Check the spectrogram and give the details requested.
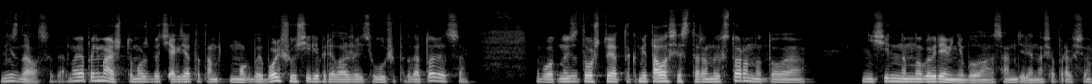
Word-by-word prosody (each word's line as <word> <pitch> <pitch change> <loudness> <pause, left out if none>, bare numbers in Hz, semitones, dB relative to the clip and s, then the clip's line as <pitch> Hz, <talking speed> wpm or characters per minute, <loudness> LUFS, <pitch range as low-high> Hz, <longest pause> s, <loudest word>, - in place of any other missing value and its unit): Не 150 +3 -4
сдался, 100 -7 -4
да. - - -14
Но 165 - -2
я 175 - +3
понимаю, 170 -6 +3
что, 125 - -6
может 125 -1 -2
быть, 125 -2 -5
я 120 - +4
где-то 125 +1 -1
там 115 -1 -3
мог 120 -1 -1
бы 115 - -1
и 110 - 0
больше 160 +2 +4
усилий 135 -1 +1
приложить, 115 -2 -2
лучше 120 0 -3
подготовиться. 130 +2 -2 0.7
Вот, 120 -2 -1
но 135 0 +1
из-за 130 -1 -3
того, 140 +2 +4
что 135 +1 0
я 130 - +5
так - - -12
метался 140 +1 +5
из 135 - -1
стороны 125 +1 0
в - - -6
сторону, 165 -8 +2
то 115 -1 -2 0.6
не 125 -1 -2
сильно 140 +1 +1
много 130 0 +3
времени 120 -4 +5
было 105 0 -1
на 105 - -6
самом 110 0 -4
деле 110 -1 -3
на 105 +1 -4
всё 125 +3 -9
про 110 -2 -6
всё. 115 +2 -8
125 Hz, 245 wpm, -23 LUFS, 115-135 Hz, 0.7 s, я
